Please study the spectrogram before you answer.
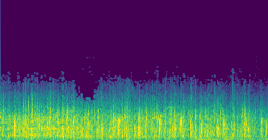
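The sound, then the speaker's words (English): Audience applause for a performer at a folk festival, a dense, steady wash of many clapping hands that holds at an even level without pause. “Wasn't that fine? Let's give him another hand.”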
